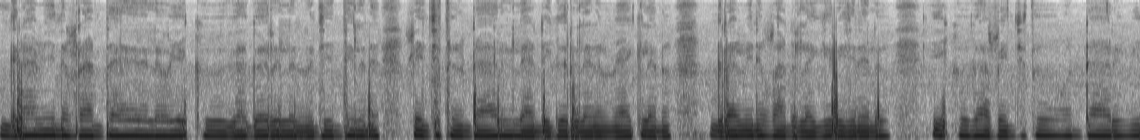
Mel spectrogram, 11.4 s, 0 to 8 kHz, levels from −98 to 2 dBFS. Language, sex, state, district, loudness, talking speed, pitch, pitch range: Telugu, male, Andhra Pradesh, Chittoor, -18 LUFS, 85 wpm, 110 Hz, 105-110 Hz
